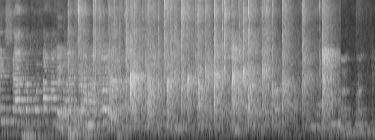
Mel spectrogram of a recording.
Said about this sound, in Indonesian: Tepuk tangan untuk Aisyah.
